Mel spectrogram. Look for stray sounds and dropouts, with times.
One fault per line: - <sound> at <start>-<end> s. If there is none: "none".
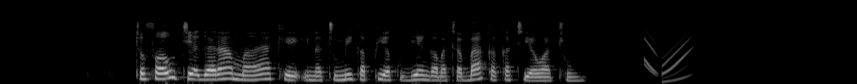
- chirp at 6.4-7.0 s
